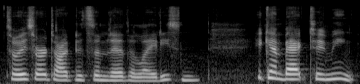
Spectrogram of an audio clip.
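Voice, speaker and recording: A woman's voice: mid-range voice, fast talker, no room sound. A middle-aged woman casually telling a personal faith testimony in a folksy, chatty way, laughing as she goes.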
